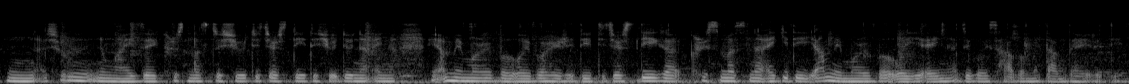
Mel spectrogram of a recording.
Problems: none marked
